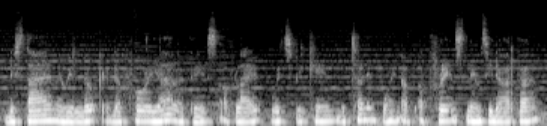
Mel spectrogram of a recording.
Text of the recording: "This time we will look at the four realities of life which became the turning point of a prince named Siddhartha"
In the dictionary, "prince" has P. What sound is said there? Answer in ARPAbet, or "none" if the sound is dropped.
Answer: F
